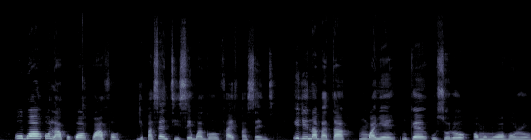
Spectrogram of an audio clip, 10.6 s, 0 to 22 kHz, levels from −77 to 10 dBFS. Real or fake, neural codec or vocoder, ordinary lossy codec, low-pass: real; none; none; 19.8 kHz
